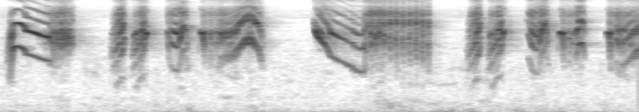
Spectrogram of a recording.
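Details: Long-tailed shrike singing vigorously, a recording meant to prompt reluctant shrikes to answer. Rapid mix of scratchy chatter and sweeping whistled notes, some sliding sharply downward, in dense bursts broken by brief pauses.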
